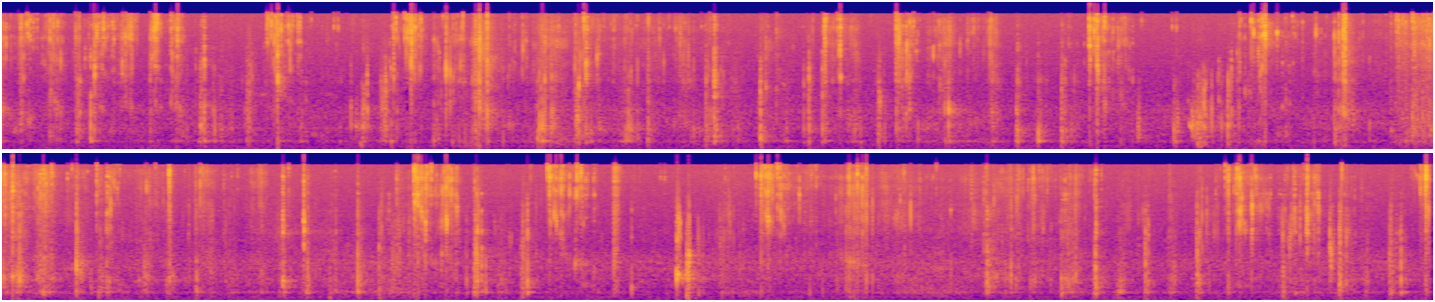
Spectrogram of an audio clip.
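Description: Close-miked chewing and biting of soft chocolate snack cakes such as choco pies, with many small, irregular mouth clicks and smacks.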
